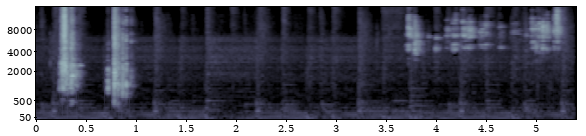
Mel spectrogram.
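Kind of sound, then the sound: dice being rolled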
